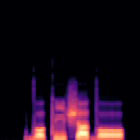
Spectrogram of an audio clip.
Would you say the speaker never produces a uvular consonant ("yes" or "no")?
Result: yes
